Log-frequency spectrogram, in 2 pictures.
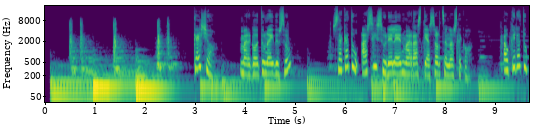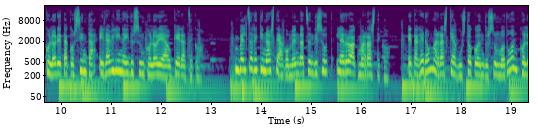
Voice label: E Learning Euskera

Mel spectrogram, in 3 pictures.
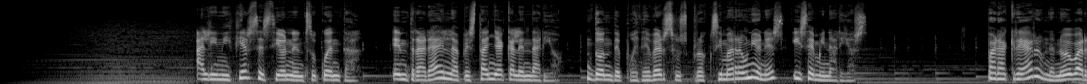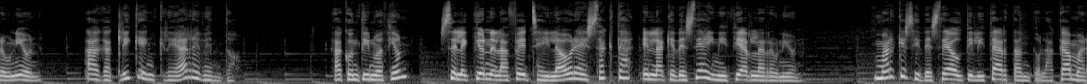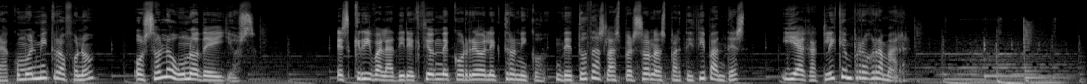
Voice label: E Learning Castellano

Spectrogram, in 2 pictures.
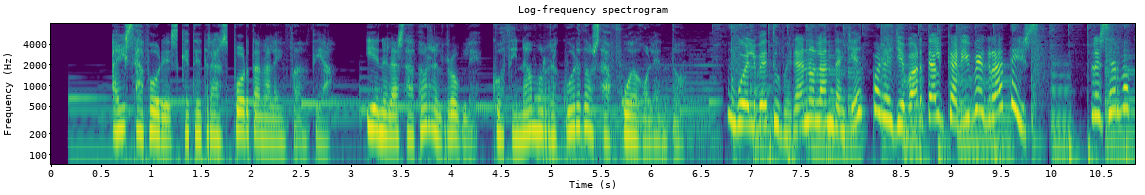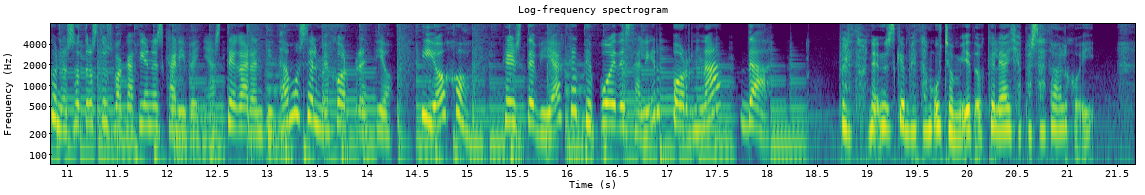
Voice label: Castellano

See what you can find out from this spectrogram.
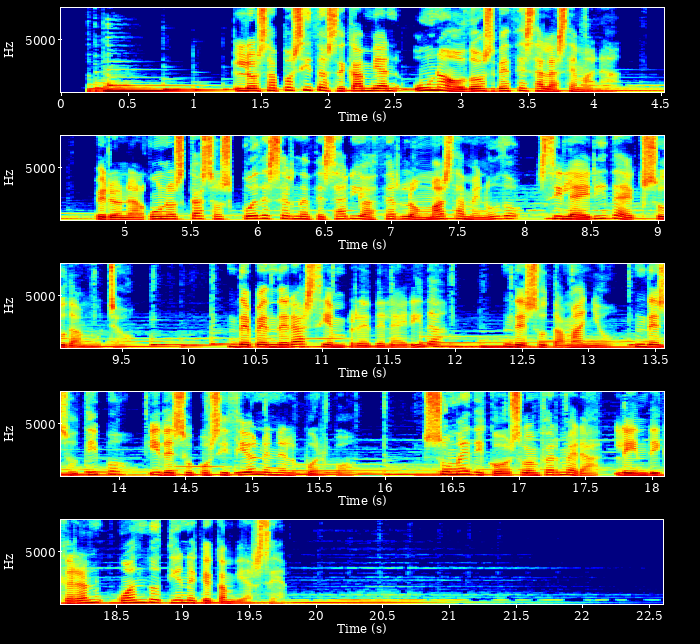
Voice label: E-Learning Castellano

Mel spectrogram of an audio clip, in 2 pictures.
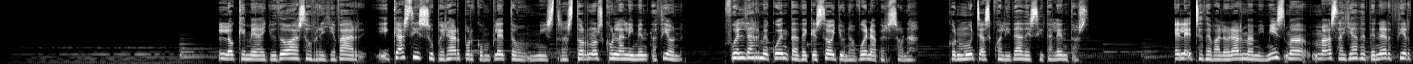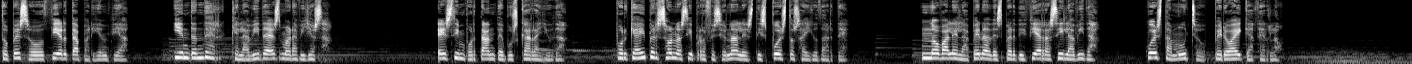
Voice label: Documental Testimonio Castellano

